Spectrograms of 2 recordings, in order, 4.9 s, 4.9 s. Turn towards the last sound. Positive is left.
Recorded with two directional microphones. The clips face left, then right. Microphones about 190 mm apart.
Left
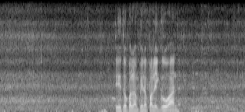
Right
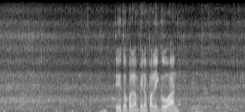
turn(degrees=-10)  # may be behind; listen again after turning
